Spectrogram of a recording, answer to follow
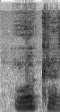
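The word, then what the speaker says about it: walk: 때는 크 워크를 사용합니다 크이 워크를 발음할 때는 입술을 동그랗게 만들어 가지고 워크 work 아을 넣으면 안 됩니다 일한다 할 때 직장이라 할 때는 work 아을 넣었지만 그 걷는 것을 의미하는 워크는 입술을 둥그 해서 크크 school 나는 걸어서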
